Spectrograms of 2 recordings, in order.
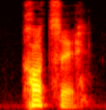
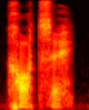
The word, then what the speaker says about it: Goltz: How do you say Goltz in Spanish, Comrade General? – Jotze, said Goltz, grinning, making the sound deep in his throat as though hawking with a bad cold.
